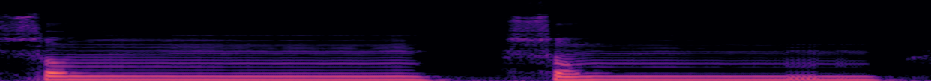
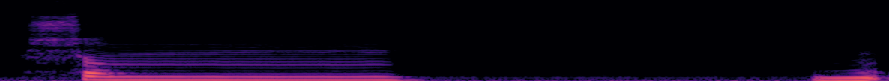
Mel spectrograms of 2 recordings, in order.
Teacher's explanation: double the meme sound. Not only double it, but also we're gonna hold that meme first sound of the meme for 2 seconds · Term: ghunna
